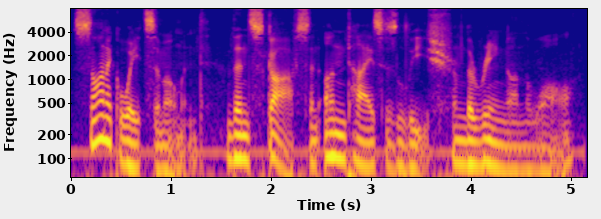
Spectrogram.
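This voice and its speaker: Male narrator, low and animated, reading screenplay stage directions. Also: a little slow. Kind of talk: scripted narration of fan fiction screenplay.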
